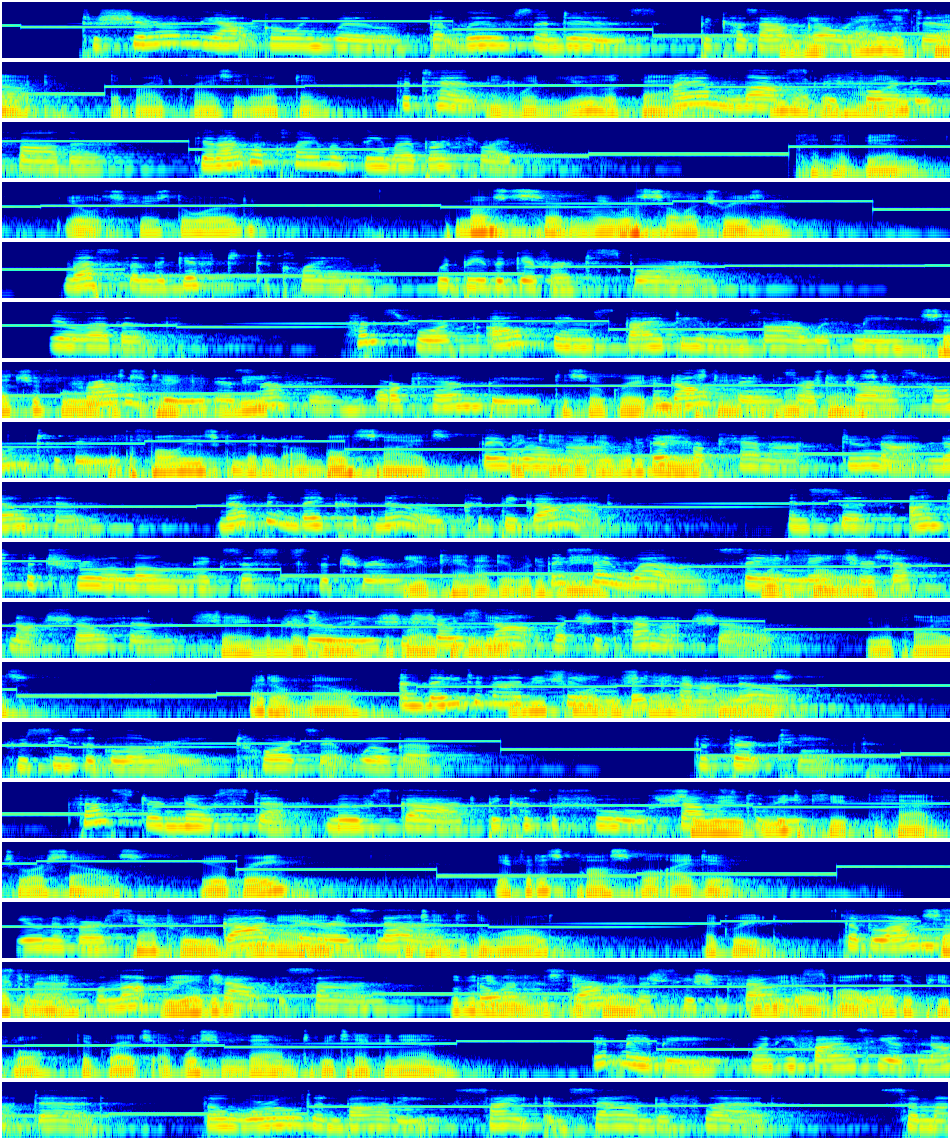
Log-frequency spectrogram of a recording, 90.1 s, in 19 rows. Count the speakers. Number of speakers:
two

